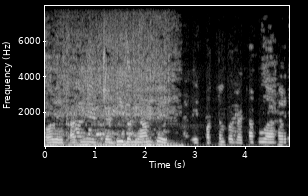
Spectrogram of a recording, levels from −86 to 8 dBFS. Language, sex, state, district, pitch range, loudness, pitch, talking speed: Hindi, male, Uttar Pradesh, Ghazipur, 150-165 Hz, -15 LUFS, 160 Hz, 160 wpm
